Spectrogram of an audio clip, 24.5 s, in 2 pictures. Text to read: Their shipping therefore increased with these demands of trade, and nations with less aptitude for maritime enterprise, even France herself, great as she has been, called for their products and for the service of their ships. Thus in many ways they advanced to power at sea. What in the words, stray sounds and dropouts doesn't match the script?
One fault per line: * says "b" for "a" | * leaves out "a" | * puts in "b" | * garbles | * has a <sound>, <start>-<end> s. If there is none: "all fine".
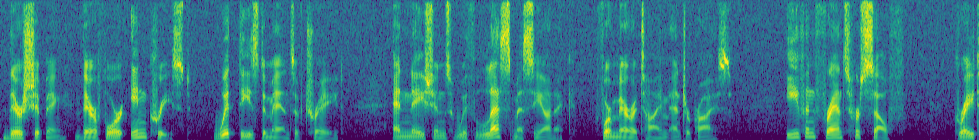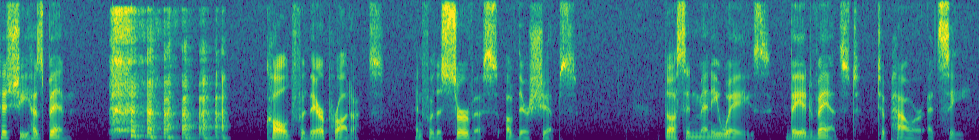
* says "messianic" for "aptitude"
* has a laugh, 13.6-15.1 s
